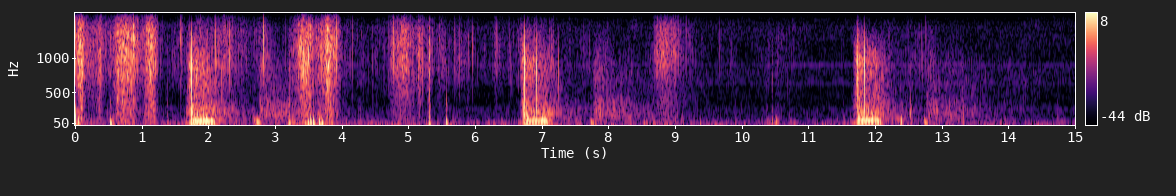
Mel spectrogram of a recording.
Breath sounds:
1.61-2.18 s: rhonchi
1.61-2.56 s: inhalation
2.73-3.68 s: exhalation
6.62-7.57 s: inhalation
6.68-7.25 s: rhonchi
7.76-8.71 s: exhalation
11.67-12.62 s: inhalation
11.69-12.26 s: rhonchi
12.77-13.72 s: exhalation

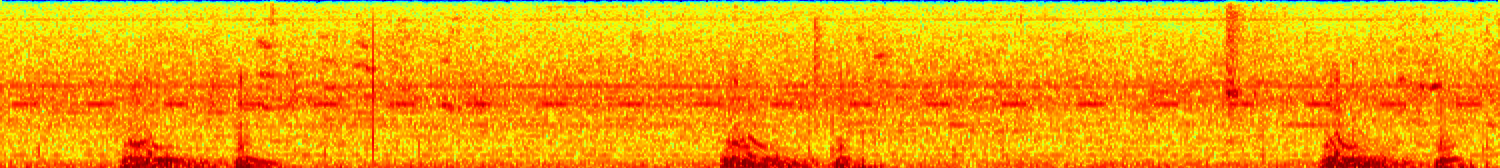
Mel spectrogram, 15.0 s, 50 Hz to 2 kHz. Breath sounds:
1.04-2.22 s: inhalation
1.04-2.22 s: crackles
2.26-2.89 s: exhalation
2.26-2.89 s: crackles
7.12-8.30 s: inhalation
7.12-8.30 s: crackles
8.32-8.95 s: exhalation
8.32-8.95 s: crackles
13.19-14.36 s: inhalation
13.19-14.36 s: crackles
14.40-15.00 s: exhalation
14.40-15.00 s: crackles

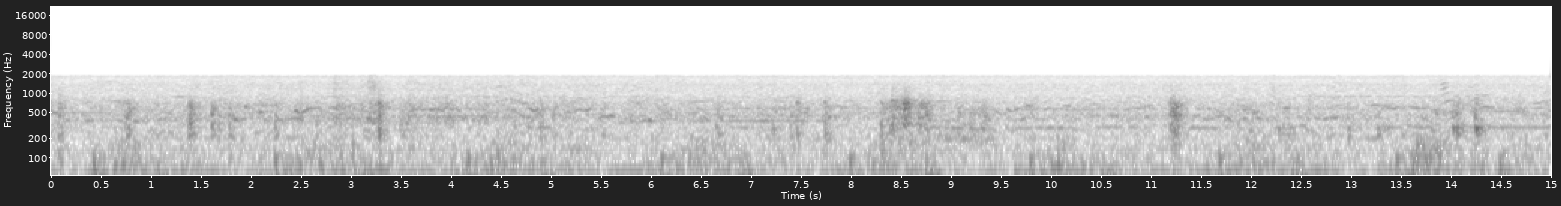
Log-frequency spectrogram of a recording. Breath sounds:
0.34-1.16 s: inhalation
2.24-3.06 s: inhalation
4.12-4.94 s: inhalation
6.08-6.89 s: inhalation
8.07-8.89 s: inhalation
9.75-10.56 s: inhalation
11.72-12.54 s: inhalation
13.68-14.50 s: inhalation

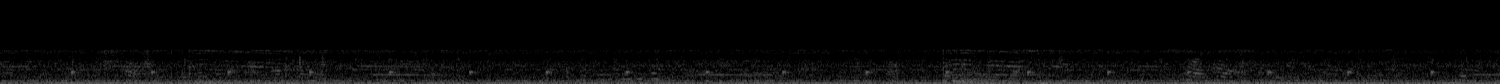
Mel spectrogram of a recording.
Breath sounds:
1.74-2.61 s: inhalation
9.44-10.21 s: inhalation

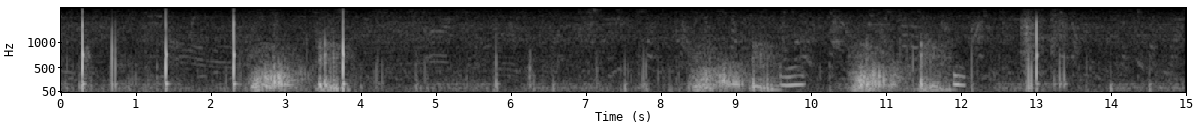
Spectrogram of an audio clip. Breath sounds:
2.45-3.39 s: inhalation
2.47-3.35 s: crackles
3.36-4.04 s: exhalation
3.36-4.04 s: crackles
8.30-9.17 s: inhalation
8.30-9.17 s: crackles
9.18-10.06 s: exhalation
9.18-10.06 s: crackles
9.49-10.06 s: wheeze
10.48-11.45 s: inhalation
10.48-11.45 s: crackles
11.48-12.26 s: exhalation
11.48-12.26 s: crackles
11.83-12.26 s: wheeze

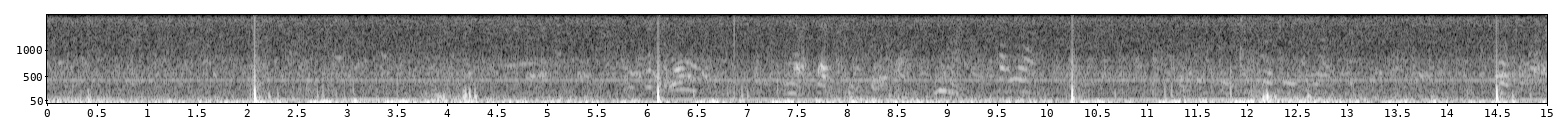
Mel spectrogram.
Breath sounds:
3.73-4.43 s: inhalation
3.73-4.43 s: crackles
7.69-9.13 s: inhalation
7.69-9.13 s: crackles
11.99-13.43 s: inhalation
11.99-13.43 s: crackles

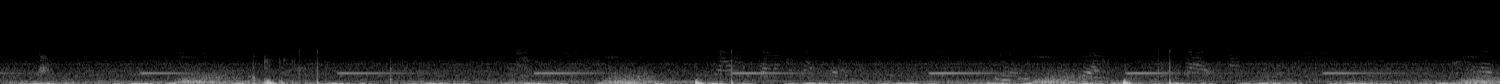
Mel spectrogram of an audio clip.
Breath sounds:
5.98-6.70 s: inhalation
10.34-11.05 s: inhalation

